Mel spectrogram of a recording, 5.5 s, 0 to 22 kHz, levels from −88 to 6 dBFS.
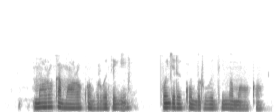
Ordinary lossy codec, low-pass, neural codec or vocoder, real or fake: MP3, 32 kbps; 3.6 kHz; none; real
